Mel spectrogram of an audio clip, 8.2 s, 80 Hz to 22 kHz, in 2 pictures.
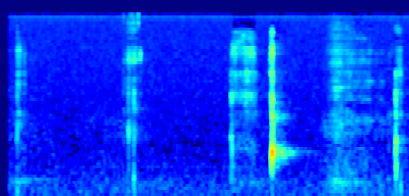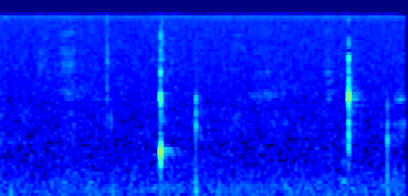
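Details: Newborn baby on day 4 of life, first episode of hiccups, in the morning: soft, brief, clicking gulps recurring irregularly, a little over once a second, in a quiet room; hiccups.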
